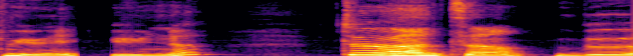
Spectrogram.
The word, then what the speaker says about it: thym: un pain, lapin, au, ici j'ai un H muet, donc je vais faire T et un, tin. Vous savez, du thym.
